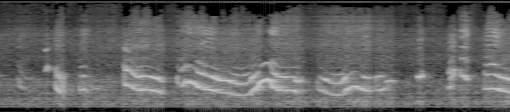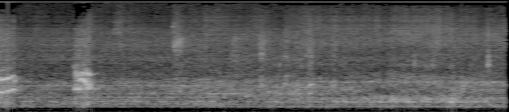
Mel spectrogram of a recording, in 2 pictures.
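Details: Pomeranian and Shih Tzu mix, a female dog, worried because her owner stepped outside; high wavering whines and squeaky yelps rising and falling in quick bursts over the first six seconds, then quiet room.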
